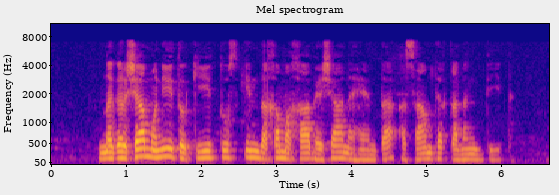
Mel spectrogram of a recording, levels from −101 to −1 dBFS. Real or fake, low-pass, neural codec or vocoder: real; 7.2 kHz; none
